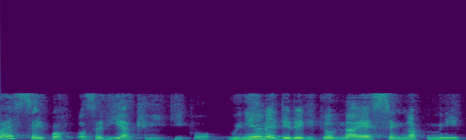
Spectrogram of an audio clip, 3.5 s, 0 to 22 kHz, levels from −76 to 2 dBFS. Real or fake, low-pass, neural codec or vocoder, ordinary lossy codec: fake; none; codec, 16 kHz, 1.1 kbps, Voila-Tokenizer; none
